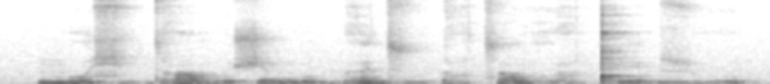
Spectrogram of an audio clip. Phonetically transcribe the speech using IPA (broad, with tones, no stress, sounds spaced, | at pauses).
ŋ u˦˥ ɕ ṳ˩ dʱ ɑ̃˥˨ b ʊ˩ ʃ ə˩˥ ŋ u˧˩ bʱ ə˦˥ d͡z ṳ˩˧ ɗ ɑ̤˩˧ t͡s ɔ̃˥˨ xʷ ɑ̤˥˨ ǃʰ ɪ˩˥ | ɮ ṳ˩˥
